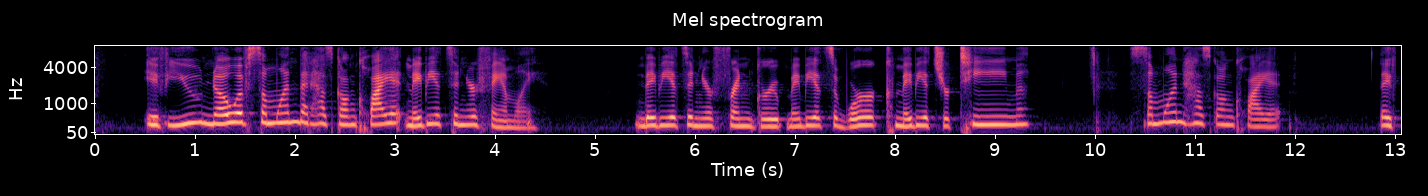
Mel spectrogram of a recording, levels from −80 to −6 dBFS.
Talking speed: 150 wpm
